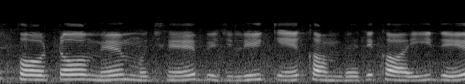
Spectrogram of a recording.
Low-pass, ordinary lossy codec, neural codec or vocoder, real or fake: 7.2 kHz; none; none; real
